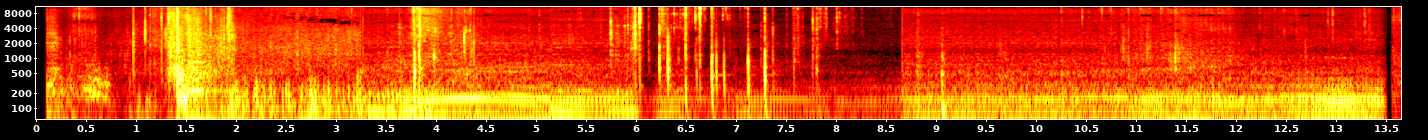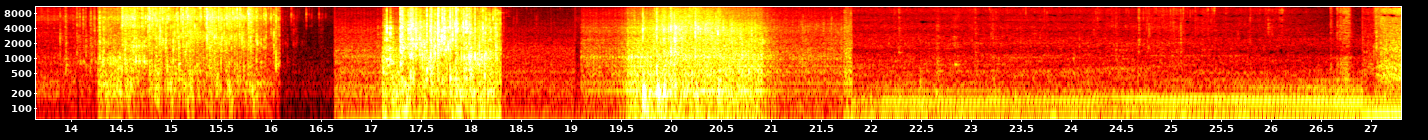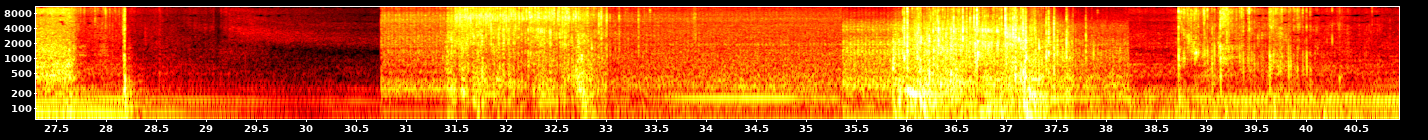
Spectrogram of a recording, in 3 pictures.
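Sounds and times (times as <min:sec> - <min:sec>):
car engine hum: 0:02.1 - 0:14.2, 0:16.6 - 0:40.9
crunching and cracking: 0:13.6 - 0:16.6, 0:17.2 - 0:18.4, 0:31.4 - 0:33.4, 0:35.8 - 0:38.0, 0:38.7 - 0:40.8
fruit squashing: 0:13.8 - 0:16.4, 0:31.4 - 0:33.2, 0:35.9 - 0:37.8, 0:38.7 - 0:40.5.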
